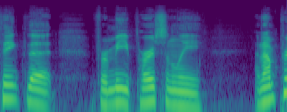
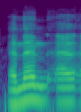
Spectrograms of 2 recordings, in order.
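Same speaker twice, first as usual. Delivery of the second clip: ordinary talk, nothing marked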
